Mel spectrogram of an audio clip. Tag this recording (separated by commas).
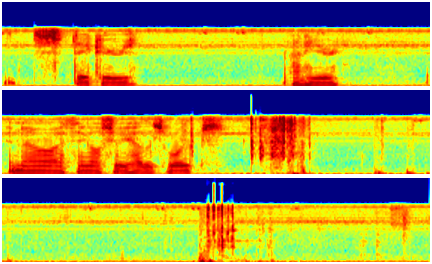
Speech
